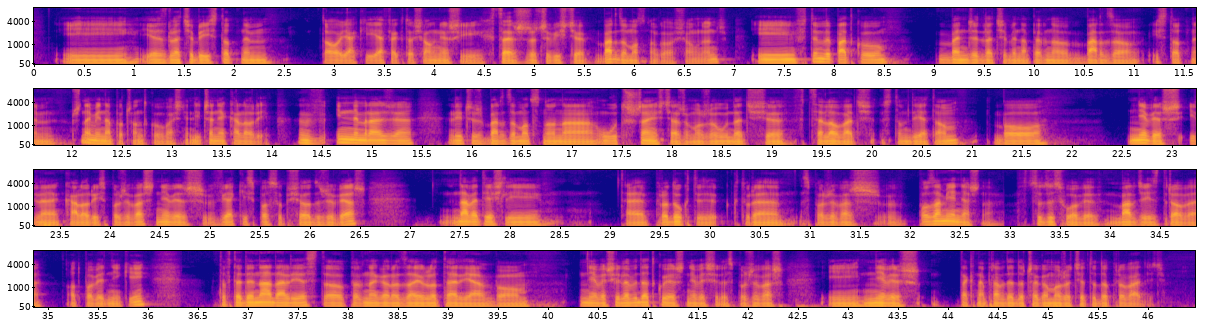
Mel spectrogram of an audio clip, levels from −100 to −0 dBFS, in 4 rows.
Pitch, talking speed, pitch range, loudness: 85 Hz, 135 wpm, 80-90 Hz, -26 LUFS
